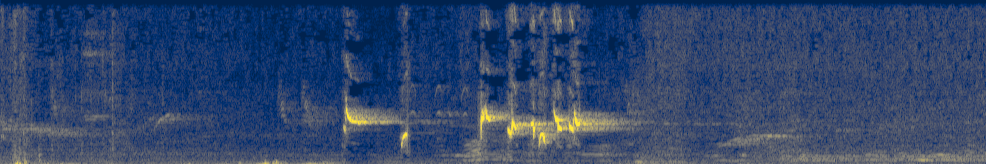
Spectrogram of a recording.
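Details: Bulbul singing a brief rich phrase of warbled, gurgling notes that rises and falls over about a second, preceded and followed by fainter, thin whistles and soft background noise.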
